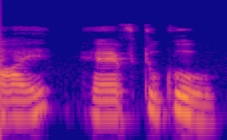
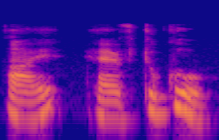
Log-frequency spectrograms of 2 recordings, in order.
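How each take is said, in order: No difference in how they are said.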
